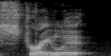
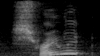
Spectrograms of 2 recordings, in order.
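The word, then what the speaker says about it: Sralit: of these super cute straight lit no i'm saying it wrong s-r-a-l-i-t swallow it s-rail it page markers and a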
